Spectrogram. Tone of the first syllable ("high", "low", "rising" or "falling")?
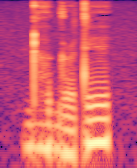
high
